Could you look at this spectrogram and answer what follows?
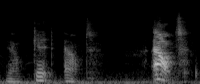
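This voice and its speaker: A man's voice: takes it slowly, pushed and bright. An actor playing an angry, protective man in a radio drama, stern and commanding.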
